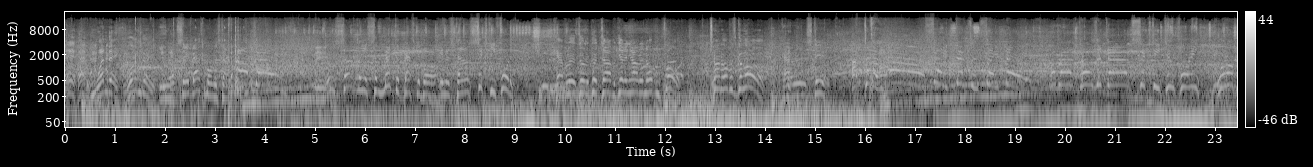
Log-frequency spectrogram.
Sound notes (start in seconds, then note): 7.1 cheers and applause; 19.6 cheers and applause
